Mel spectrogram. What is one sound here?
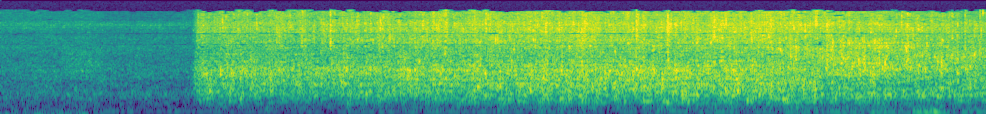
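A small stream of water trickles and splashes over rocks close by.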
